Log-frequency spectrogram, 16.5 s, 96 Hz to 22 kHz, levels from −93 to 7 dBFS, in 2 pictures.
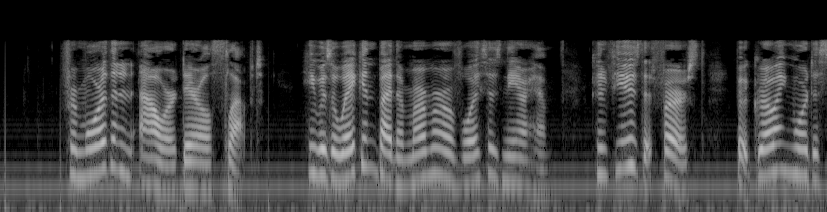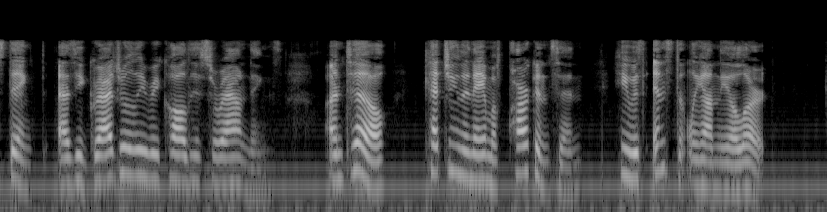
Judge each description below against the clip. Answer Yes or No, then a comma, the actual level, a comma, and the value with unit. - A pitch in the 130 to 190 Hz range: No, high, 210 Hz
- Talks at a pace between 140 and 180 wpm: Yes, average, 150 wpm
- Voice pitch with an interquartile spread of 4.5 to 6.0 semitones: Yes, average, 5.1 semitones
